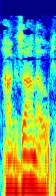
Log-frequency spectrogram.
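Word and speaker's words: oxano (αὐξάνω): It's pronounced oxano in the Koine Greek New Testament.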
